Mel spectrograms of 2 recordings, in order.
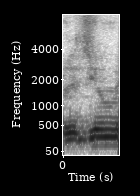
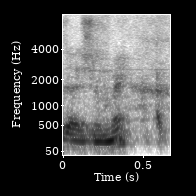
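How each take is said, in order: First: It sounds like the verb meaning to continue. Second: It sounds like the French word résumé. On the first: The speaker calls it wrong. "resume is a uh, wrong pronunciation" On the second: The speaker calls it right. "It is resume"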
